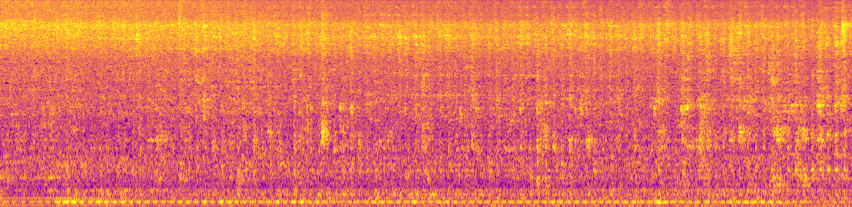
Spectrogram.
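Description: Top-loading washing machine running, with a steady motor hum and scattered light clicks and rattles.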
